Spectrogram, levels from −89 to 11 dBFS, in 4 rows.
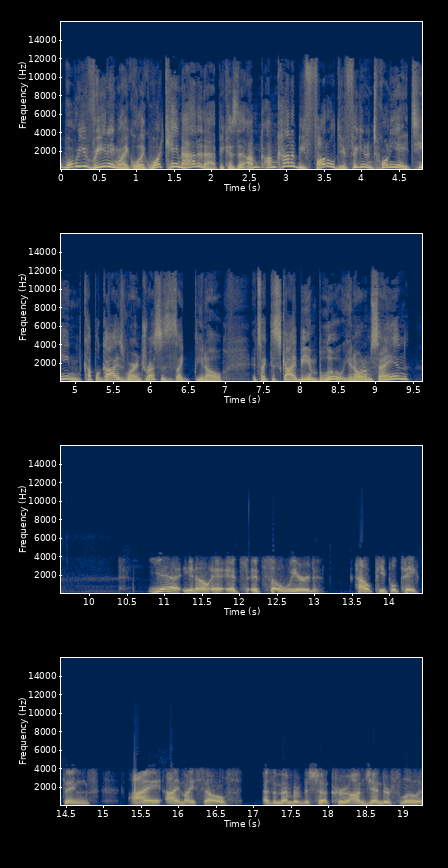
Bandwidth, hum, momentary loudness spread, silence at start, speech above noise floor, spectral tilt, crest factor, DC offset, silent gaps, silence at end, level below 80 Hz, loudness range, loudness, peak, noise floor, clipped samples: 12.5 kHz; none; 7 LU; 0 s; 44 dB; -6 dB/octave; 16 dB; under 0.1%; none; 0 s; -64 dBFS; 3 LU; -17 LUFS; -2 dBFS; -61 dBFS; under 0.1%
